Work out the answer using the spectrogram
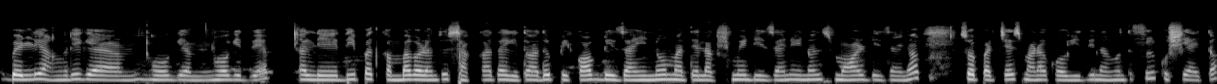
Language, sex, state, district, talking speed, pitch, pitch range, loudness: Kannada, female, Karnataka, Shimoga, 125 wpm, 215 Hz, 205-225 Hz, -20 LUFS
